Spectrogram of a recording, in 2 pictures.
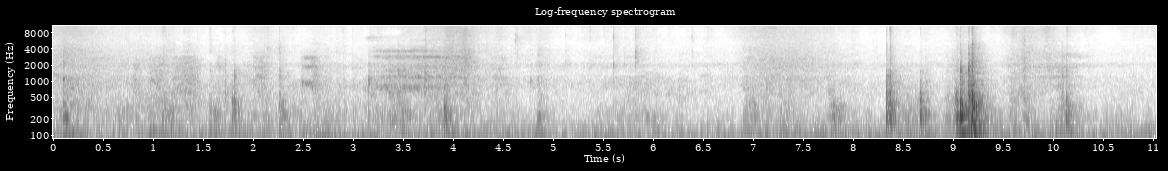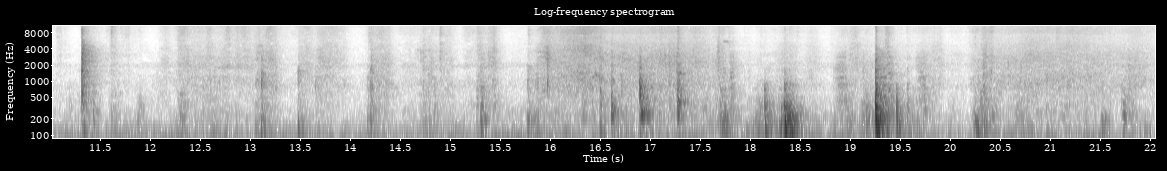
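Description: Plastic push-in retaining clips and a plastic windshield cowl panel being pressed into place by gloved hands: scattered clicks and knocks with light plastic rustling. The loudest knocks come about nine and eleven seconds in and again a few seconds before the end.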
